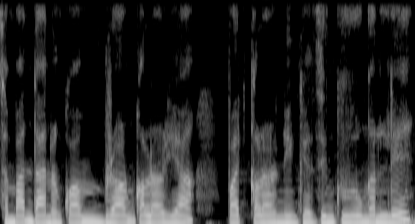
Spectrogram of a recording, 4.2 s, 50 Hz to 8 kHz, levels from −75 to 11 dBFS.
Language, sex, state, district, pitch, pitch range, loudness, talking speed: Wancho, female, Arunachal Pradesh, Longding, 200 Hz, 190-205 Hz, -13 LUFS, 185 wpm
